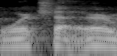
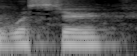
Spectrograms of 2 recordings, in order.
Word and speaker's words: Worcester: in a couple weekends up in Worcester not war chatter watch it how do you say it Worchester Worcester Massachusetts yeah and shine classically being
